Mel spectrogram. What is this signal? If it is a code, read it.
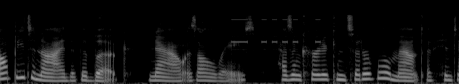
Morse code, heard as a high beeper, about 23 wpm, 2800 Hz, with speech in English. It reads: THE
